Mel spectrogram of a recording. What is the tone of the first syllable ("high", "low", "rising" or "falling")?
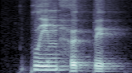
high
